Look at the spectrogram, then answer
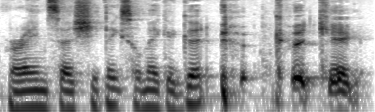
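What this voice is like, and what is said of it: Choked-up emotional voice. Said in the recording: “I got choked up there ... Difficult to get that out.”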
